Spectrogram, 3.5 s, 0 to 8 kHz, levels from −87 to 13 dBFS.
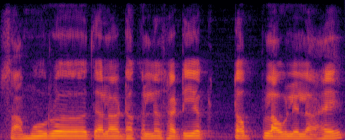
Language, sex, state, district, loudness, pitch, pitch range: Marathi, male, Maharashtra, Gondia, -17 LUFS, 125 Hz, 125-130 Hz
